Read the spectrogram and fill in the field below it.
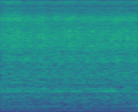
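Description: A car engine idles steadily during an oxygen (lambda) sensor test, a continuous low rumble with an even vibrating hum that stays constant throughout.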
